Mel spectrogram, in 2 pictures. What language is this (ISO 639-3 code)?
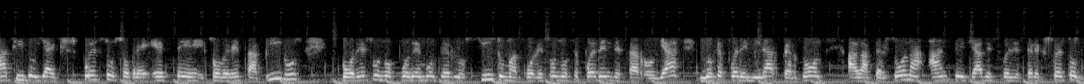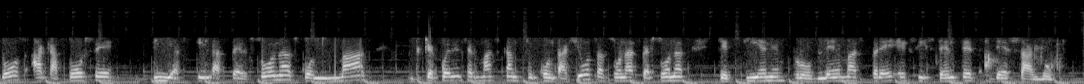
spa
